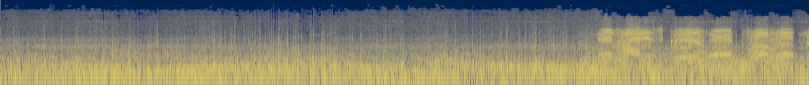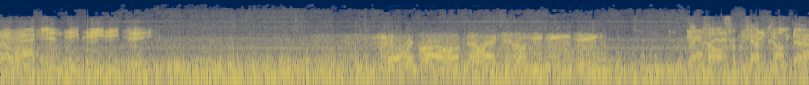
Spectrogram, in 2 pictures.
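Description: Rocket engines roar with a deep, steady rumble.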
